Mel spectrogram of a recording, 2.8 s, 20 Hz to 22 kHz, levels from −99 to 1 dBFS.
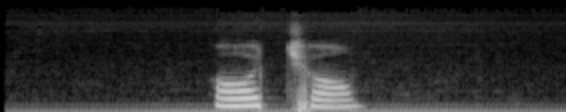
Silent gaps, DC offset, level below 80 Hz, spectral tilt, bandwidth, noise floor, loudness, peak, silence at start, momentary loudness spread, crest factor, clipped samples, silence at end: none; under 0.1%; -48 dBFS; -6.5 dB/octave; 10 kHz; -53 dBFS; -25 LUFS; -10 dBFS; 1 s; 13 LU; 18 dB; under 0.1%; 1 s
